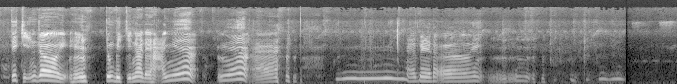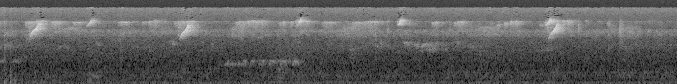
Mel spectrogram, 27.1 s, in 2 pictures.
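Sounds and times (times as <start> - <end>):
faint high-pitched chirping: 0.0 - 27.0.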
